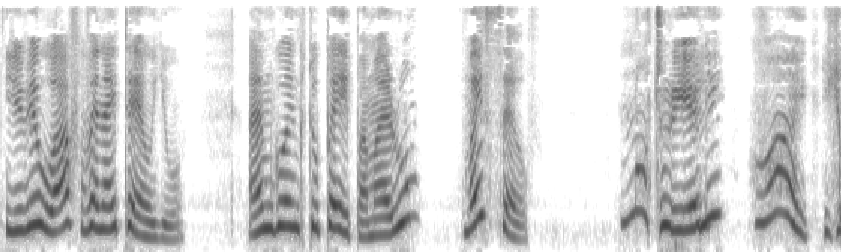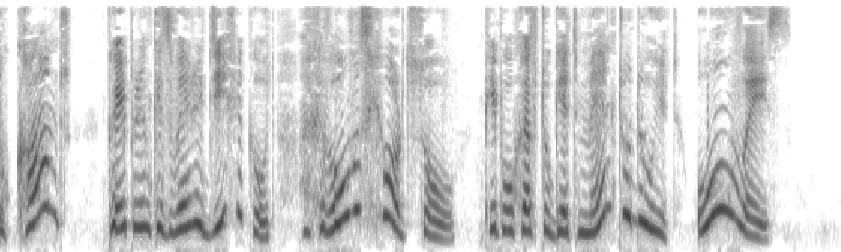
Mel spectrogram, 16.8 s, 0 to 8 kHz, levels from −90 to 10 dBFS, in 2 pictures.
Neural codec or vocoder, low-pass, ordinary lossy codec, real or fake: none; 7.2 kHz; MP3, 32 kbps; real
